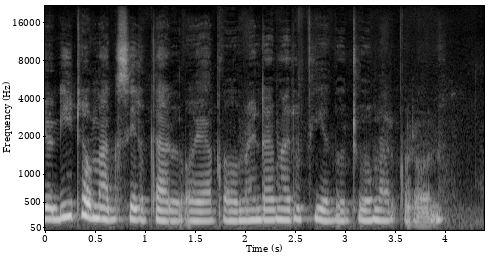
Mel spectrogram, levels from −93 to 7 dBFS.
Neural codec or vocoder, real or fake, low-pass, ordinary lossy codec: codec, 44.1 kHz, 3.4 kbps, Pupu-Codec; fake; none; none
